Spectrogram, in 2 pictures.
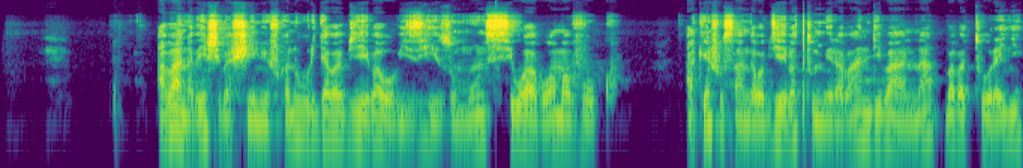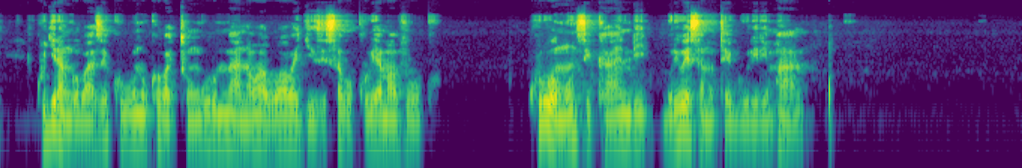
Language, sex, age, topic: Kinyarwanda, male, 25-35, education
